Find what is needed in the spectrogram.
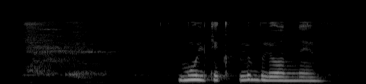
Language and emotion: Russian, neutral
